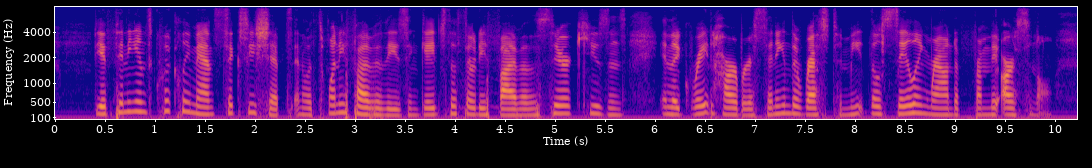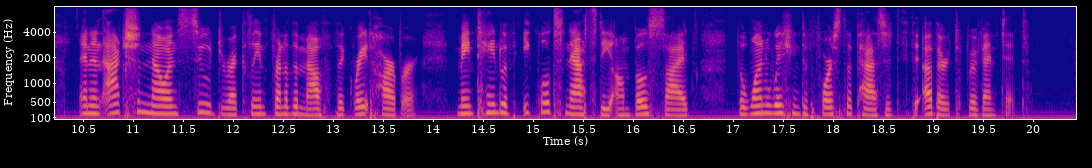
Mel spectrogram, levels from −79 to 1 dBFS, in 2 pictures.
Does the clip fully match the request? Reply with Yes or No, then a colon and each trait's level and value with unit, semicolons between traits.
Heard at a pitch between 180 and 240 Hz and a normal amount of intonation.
Yes: medium, 185 Hz; average, 3.3 semitones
